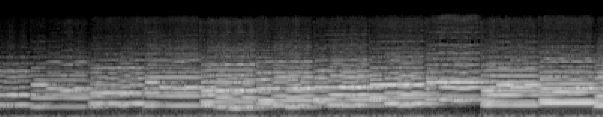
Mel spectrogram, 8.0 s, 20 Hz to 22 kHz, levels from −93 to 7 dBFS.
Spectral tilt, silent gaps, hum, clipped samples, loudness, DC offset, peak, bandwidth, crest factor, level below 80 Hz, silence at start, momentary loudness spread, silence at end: -4 dB/octave; none; none; under 0.1%; -19 LUFS; under 0.1%; -6 dBFS; 12.5 kHz; 14 dB; -52 dBFS; 0 s; 10 LU; 0 s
